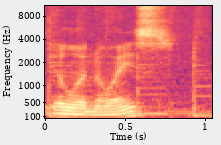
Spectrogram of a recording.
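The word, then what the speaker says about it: Illinoise: his best album is Illinois uh that's a CO name uh yeah it's Illinois with an e at the end so it's meant to be noise as something some people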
